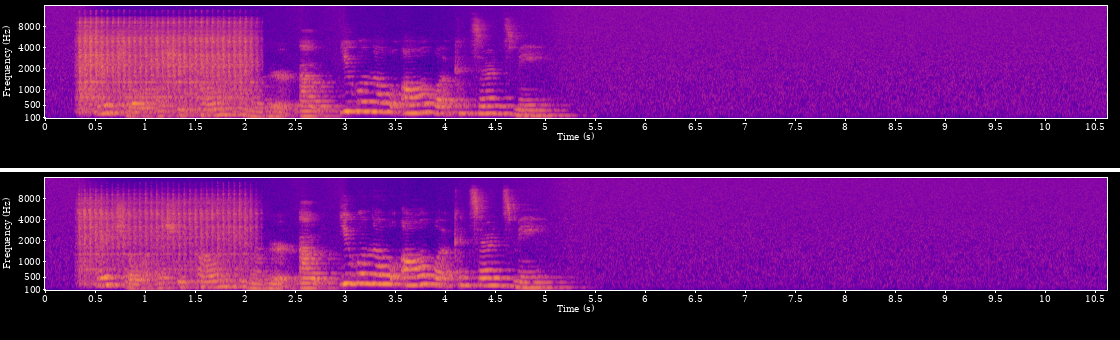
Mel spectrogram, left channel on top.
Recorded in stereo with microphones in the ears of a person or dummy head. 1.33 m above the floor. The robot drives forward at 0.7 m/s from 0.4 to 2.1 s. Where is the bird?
No bird in this recording.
